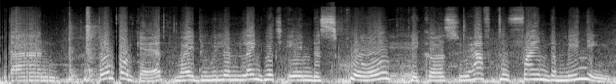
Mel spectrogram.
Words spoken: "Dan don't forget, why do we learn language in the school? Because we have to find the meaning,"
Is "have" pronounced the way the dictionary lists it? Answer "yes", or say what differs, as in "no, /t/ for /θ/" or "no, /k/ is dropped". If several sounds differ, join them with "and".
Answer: no, /f/ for /v/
